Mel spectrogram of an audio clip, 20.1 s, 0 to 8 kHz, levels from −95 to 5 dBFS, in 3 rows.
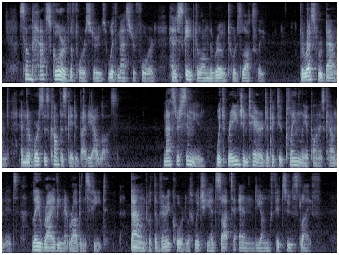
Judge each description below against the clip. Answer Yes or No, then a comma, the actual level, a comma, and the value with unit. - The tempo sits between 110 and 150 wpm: No, average, 175 wpm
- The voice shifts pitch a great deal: No, average, 4.1 semitones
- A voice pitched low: Yes, low, 110 Hz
